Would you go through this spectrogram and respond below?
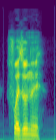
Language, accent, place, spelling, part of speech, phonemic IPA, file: French, France, Lyon, foisonner, verb, /fwa.zɔ.ne/, LL-Q150 (fra)-foisonner.wav
- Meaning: 1. to abound, to be plentiful, to teem (with) 2. to breed, multiply (said of various types of animals)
